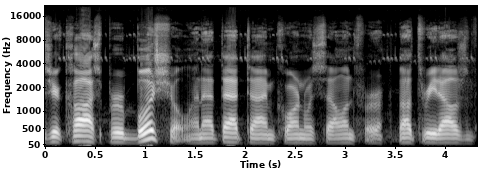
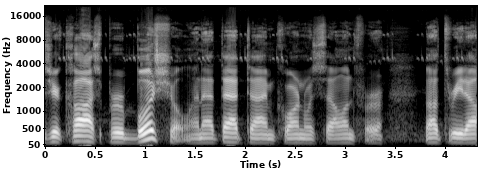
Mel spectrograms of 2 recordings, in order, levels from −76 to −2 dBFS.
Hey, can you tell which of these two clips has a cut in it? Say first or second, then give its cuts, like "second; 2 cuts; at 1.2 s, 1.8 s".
first; 1 cut; at 3.4 s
